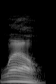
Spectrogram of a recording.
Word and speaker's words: Lau: It's Lau. Rhymes with Hal.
